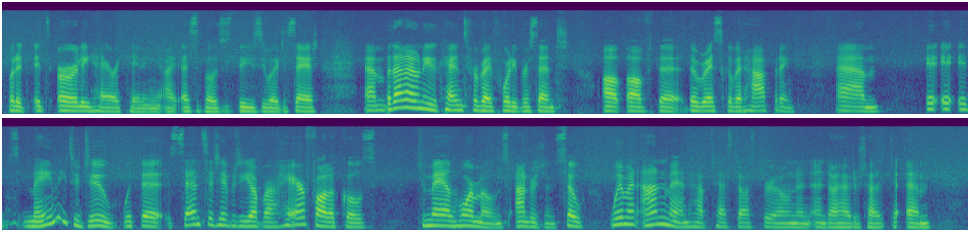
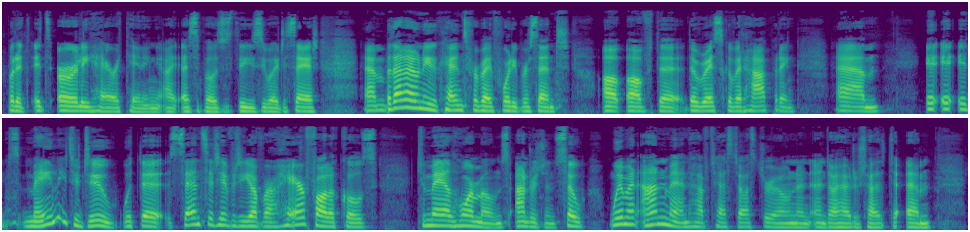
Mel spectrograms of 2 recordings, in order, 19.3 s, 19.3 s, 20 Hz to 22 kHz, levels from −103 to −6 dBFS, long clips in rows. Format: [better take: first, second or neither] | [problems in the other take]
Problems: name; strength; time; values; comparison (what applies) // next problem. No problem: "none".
second | hiss; noticeable; throughout; 20 dB below the speech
